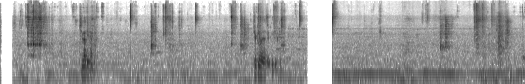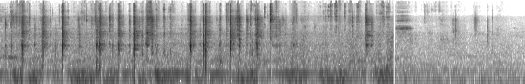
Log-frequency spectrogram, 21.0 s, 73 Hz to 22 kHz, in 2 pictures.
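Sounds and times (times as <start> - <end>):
utensils clinking against dishes: 0.3 - 6.2, 8.4 - 18.4
steady low hum: 0.3 - 20.1.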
